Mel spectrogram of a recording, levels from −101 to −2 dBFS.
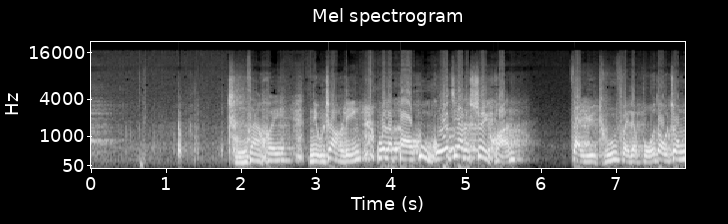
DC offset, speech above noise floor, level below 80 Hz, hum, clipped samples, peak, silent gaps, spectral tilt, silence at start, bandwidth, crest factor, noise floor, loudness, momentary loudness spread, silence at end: under 0.1%; 41 dB; -46 dBFS; none; under 0.1%; 0 dBFS; none; -5.5 dB/octave; 0 s; 14.5 kHz; 12 dB; -51 dBFS; -12 LUFS; 9 LU; 0 s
